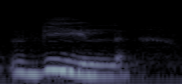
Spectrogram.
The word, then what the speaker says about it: ville: We talked a lot about the ILLE being the J glide or the yod, but we also mentioned the exceptions, mille, tranquille, ville, where the L is pronounced.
